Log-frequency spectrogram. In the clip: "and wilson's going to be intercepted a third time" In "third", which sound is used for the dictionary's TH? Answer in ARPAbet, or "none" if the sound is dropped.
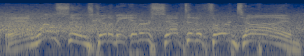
TH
